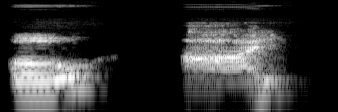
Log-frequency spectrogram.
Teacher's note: you might have noticed that I'm not pronouncing the h when it's at the beginning of the word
